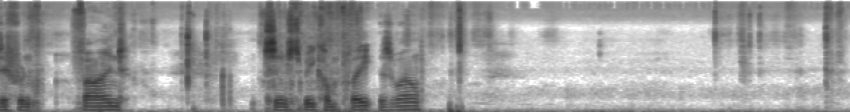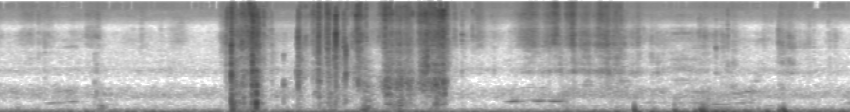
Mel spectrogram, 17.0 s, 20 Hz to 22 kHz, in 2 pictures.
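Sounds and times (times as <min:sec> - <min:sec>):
cardboard packaging rustling: 0:00.0 - 0:04.9, 0:10.7 - 0:17.0.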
